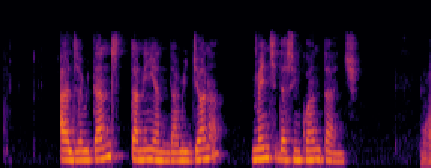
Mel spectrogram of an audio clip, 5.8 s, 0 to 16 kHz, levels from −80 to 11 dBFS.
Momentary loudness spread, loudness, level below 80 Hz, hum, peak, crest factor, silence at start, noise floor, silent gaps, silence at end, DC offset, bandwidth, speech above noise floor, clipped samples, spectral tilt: 12 LU; -19 LUFS; -62 dBFS; none; -2 dBFS; 18 dB; 0.8 s; -66 dBFS; none; 0 s; under 0.1%; 7.6 kHz; 48 dB; under 0.1%; -6.5 dB/octave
